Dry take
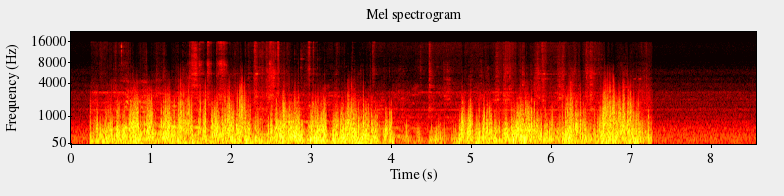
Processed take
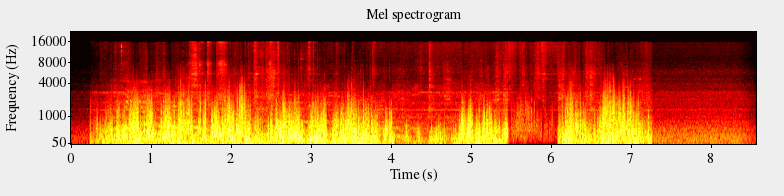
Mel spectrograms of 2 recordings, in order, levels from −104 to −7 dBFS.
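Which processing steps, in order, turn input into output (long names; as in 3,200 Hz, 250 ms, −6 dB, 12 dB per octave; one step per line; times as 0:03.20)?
automatic gain control gain up to 16 dB
0:05.46–0:06.09: first difference
level −5.5 dB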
